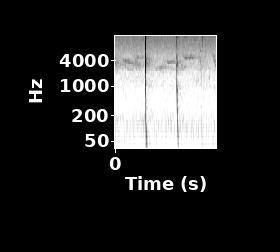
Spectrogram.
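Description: Two short, sharp clicks about two thirds of a second apart over quiet room tone.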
